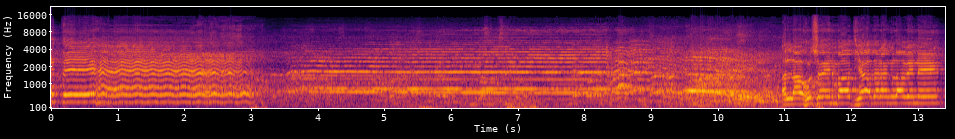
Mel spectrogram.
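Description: A man sings a mournful chant loudly through a microphone, his voice echoing from loudspeakers.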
